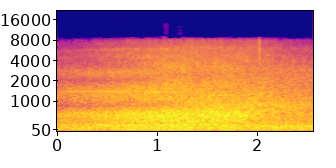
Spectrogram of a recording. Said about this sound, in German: Jetzt stehe ich hier an der N1 und es kommen natürlich auch Autos vorbei und ein paar LKWs.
